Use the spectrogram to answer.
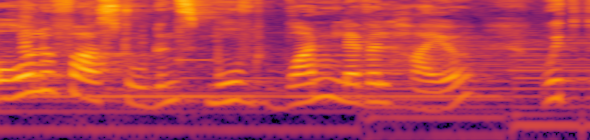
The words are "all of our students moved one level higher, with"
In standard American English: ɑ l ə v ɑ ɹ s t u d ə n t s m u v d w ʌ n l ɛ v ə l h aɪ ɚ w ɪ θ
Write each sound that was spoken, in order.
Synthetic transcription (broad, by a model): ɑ l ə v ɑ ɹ s t u d ə n t s m u v d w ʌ n l ɛ v ə l h aɪ ɚ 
